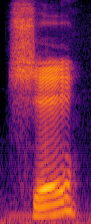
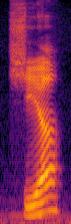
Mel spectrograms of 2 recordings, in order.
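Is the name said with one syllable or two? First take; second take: one; two. First: The name is said as one syllable. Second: The name is said as two syllables. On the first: The speaker calls it right. "First pronunciation was right. It is Shay" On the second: The speaker calls it wrong. "but then Shia also sounded right"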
